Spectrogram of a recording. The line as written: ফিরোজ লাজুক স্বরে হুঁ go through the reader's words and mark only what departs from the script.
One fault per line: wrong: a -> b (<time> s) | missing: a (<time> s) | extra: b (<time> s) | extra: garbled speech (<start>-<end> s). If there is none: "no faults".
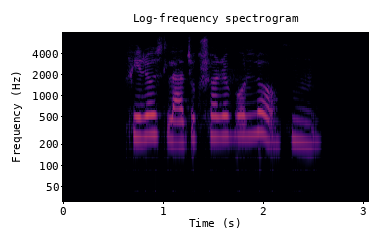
extra: বলল (1.6 s)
